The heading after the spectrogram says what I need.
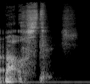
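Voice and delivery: breathy whispered repeat; whispered echo. Real, not acted. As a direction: whisper it back as a joke. Echoes the joke under breath.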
